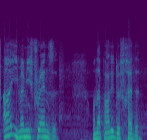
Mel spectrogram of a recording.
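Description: A man's voice: fairly high pitch, expressive, a little slow, vocal fry, highs cut off, faint music behind. A man hosting a live online show, chatting casually and mocking himself with lots of fillers. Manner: joking, self-mocking, chatty with many fillers. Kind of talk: casual live-stream chat.

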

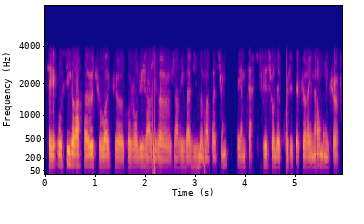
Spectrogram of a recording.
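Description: Young male guest, halting and filler-heavy, on a tinny dry call line. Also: lowish voice, flat delivery, vocal fry, husky, no echo. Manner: hesitant, many fillers and restarts. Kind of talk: casual interview talk.

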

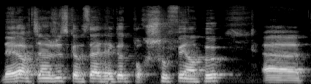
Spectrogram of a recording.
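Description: Man, podcast guest, casual rambling chat, middle pitch, roomy echo. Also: moderate pace. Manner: rambling, chatty, many restarts. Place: apartment room. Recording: echoey room sound.

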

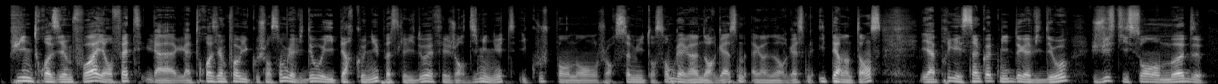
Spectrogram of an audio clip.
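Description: A man's voice: lowish voice, quick pace. A man chatting casually as a podcast guest, rambling through a story with many fillers. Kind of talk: casual chat.

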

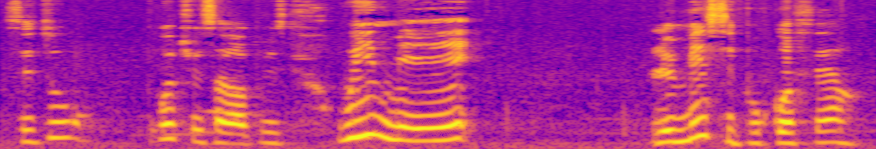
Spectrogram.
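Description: French woman in an interview, warm mellow tone, gets emphatic, lots of restarts. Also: fairly high pitch, normal speed, muffled recording. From France. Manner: animated, emphatic, talks with many restarts. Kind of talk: casual interview.

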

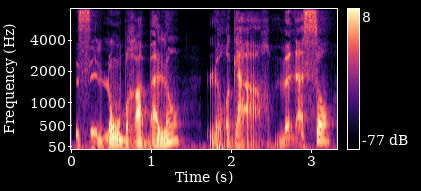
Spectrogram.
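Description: Brief: male narrator, slow and very animated children's storytelling, gravelly tone. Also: rumbling low. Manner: expressive, dramatic storytelling.

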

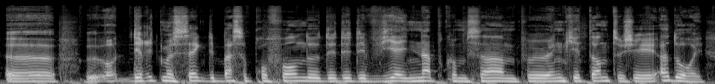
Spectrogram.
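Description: A man's voice: on the high side, flat delivery, takes it slowly, creaky. A man on a radio show presenting electronic tracks, enthusiastic and full of hesitant fillers.

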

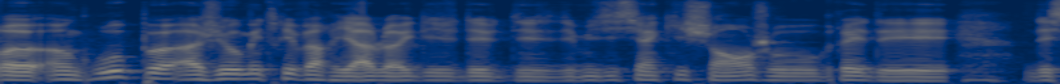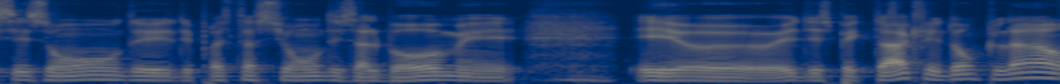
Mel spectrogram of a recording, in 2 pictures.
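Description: A man presenting a music band on a radio show, talking casually with many fillers and restarts. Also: on the low side. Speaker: regular music show contributor.

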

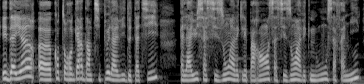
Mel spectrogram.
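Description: A woman's voice: fairly low pitch, moderate pace, darkish tone. Chatty French-speaking woman podcast host. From Belgium. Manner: chatty, many fillers and restarts. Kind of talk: warm conversational podcast interview.

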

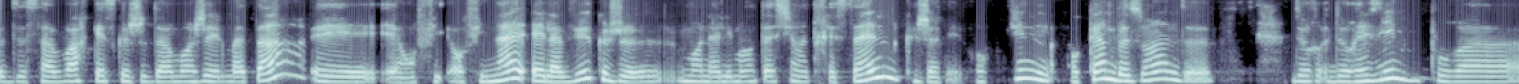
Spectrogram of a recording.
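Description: A woman guest telling her personal story in a casual interview, earnest and reflective, often pausing to search for words. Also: mid-range voice, darkish tone, no room sound. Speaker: podcast guest, music therapist.

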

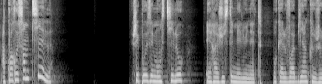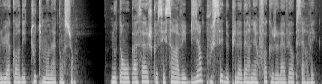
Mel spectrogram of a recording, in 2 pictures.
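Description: A woman reads a literary novel aloud in calm, measured narration. Her voice sits low and sounds mellow and warm. She keeps an even, unhurried reading pace. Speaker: audiobook reader.

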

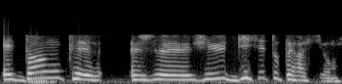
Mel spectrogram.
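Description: A woman's voice: on the high side, lively intonation, slow pace, dry recording. An elderly woman, telling personal stories in a rambling, exclamatory, joyful way as a phone-in caller. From France. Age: elderly, great-grandmother. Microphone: telephone. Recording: dull band-limited phone call on radio.

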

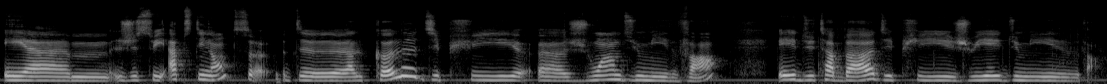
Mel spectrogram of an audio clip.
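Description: A woman from the United States with an American accent, English her first language, speaking French as a podcast guest and telling her own story with many pauses and restarts. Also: medium pitch, fairly even intonation, a little mellow, a little hiss or hum. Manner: hesitant, many restarts and fillers. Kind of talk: personal testimony in conversation.

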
